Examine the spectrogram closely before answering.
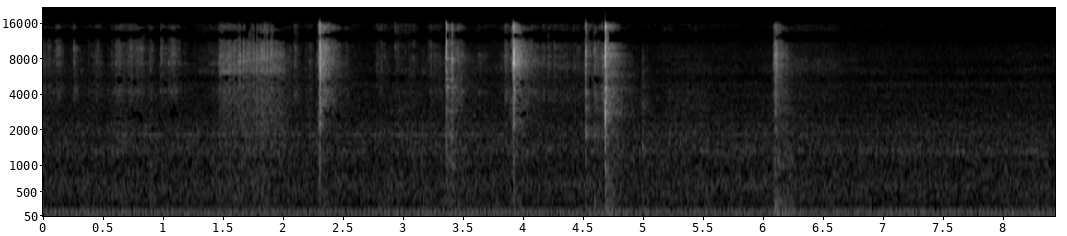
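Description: About five sharp, irregular clicks and light taps of scissors and armature wire being handled on a worktable, the loudest about four seconds in, after a brief soft rustle near the start.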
